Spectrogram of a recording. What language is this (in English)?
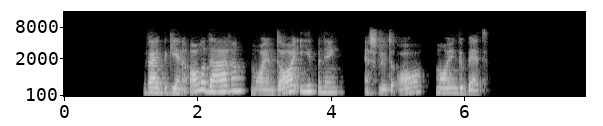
Western Frisian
